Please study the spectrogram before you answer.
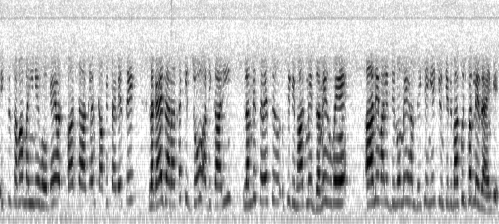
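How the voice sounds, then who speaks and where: A woman news reporter giving a live report in an explanatory, halting way with repeated words. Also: sits high. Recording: tinny narrow phone line.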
